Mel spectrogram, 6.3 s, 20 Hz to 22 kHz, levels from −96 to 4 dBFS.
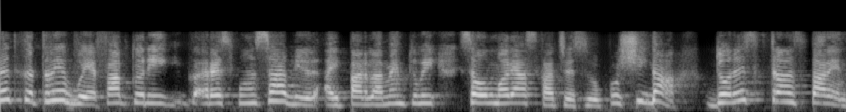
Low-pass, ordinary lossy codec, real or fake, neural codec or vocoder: none; none; fake; codec, 16 kHz, 1 kbps, X-Codec, HuBERT features, trained on general audio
